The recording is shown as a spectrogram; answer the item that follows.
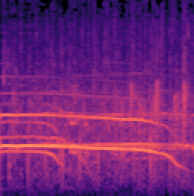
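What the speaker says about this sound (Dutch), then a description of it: "Ik wil dat doen onder een luid applaus." A crowd applauds and cheers at a book release event, with clapping running under loud sustained music tones that slowly fade and drop in pitch.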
